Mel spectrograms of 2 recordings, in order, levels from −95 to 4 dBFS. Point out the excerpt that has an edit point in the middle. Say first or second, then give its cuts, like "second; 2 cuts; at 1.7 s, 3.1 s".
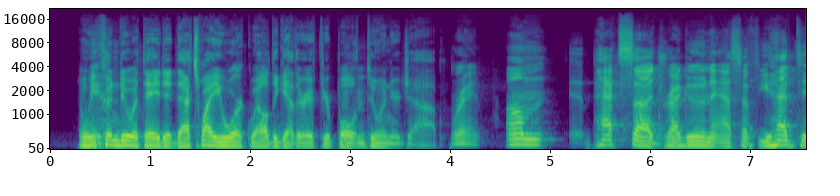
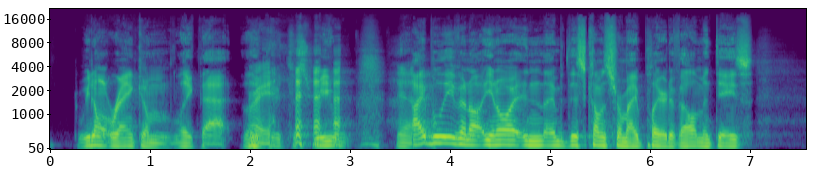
first; 1 cut; at 4.4 s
